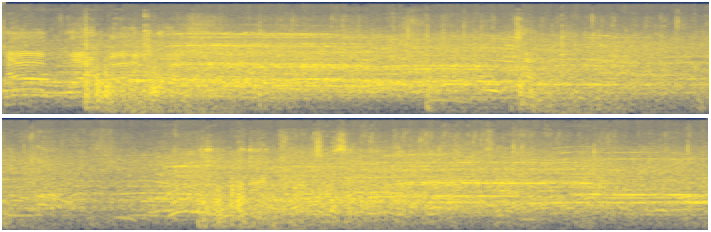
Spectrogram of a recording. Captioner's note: presenter speaking faintly off mic; crowd cheering; body thudding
